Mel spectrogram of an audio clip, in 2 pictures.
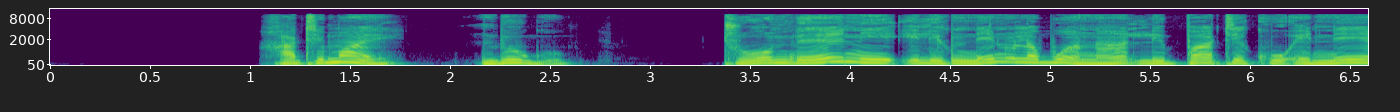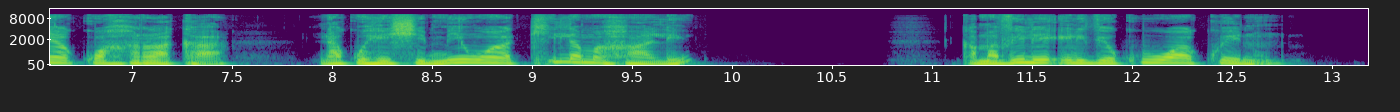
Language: Swahili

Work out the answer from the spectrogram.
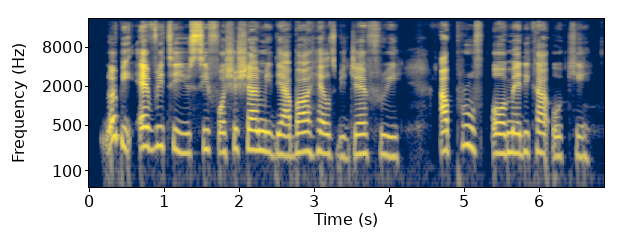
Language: Nigerian Pidgin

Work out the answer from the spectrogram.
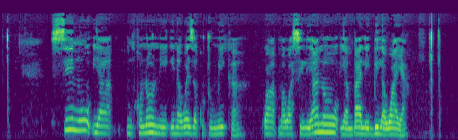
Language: Swahili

